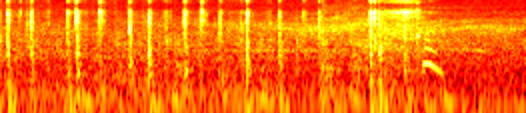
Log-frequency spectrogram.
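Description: Rapid, uneven clicking of computer keys being typed on, close up, with light taps spread across a couple of seconds.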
